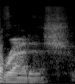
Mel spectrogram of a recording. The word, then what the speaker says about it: Bradish: Oh, Kyle Bradish. – Yeah, that. – That's how you pronounce it.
